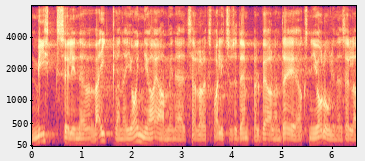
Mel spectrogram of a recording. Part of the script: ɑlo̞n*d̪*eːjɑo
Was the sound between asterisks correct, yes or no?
no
